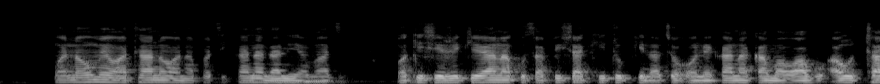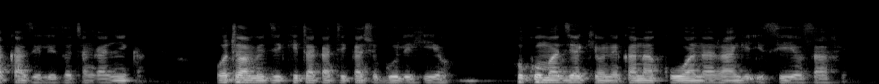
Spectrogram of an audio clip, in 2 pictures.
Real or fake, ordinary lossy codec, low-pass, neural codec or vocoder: real; Opus, 24 kbps; 7.2 kHz; none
